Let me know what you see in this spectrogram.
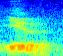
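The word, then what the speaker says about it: ال: But in dialect, it's usually pronounced el or il, very similar to the Italian, Portuguese, and Spanish definite male article, il.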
